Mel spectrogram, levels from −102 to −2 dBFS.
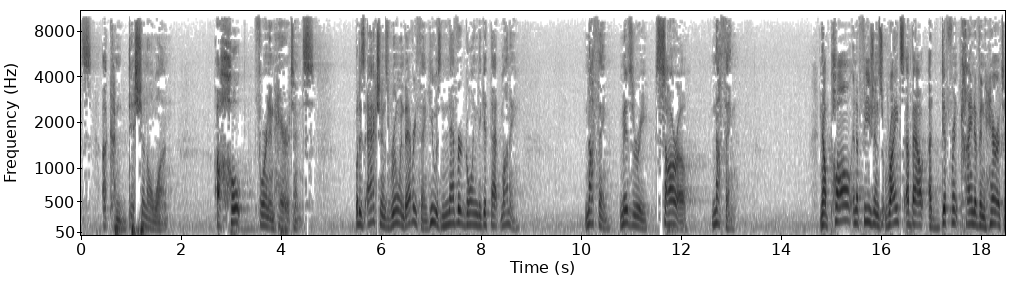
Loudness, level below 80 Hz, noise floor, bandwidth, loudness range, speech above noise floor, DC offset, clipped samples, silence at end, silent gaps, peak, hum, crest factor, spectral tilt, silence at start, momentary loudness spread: -23 LUFS; -44 dBFS; -55 dBFS; 10.5 kHz; 6 LU; 32 dB; under 0.1%; under 0.1%; 0 s; none; -2 dBFS; none; 22 dB; -3.5 dB/octave; 0 s; 11 LU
